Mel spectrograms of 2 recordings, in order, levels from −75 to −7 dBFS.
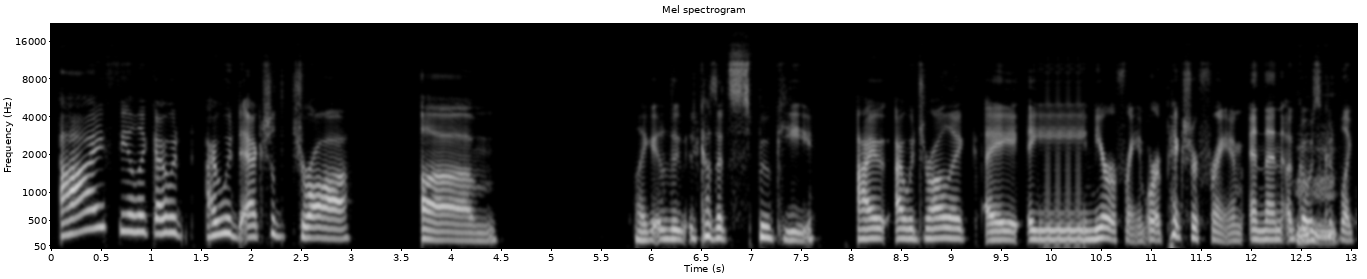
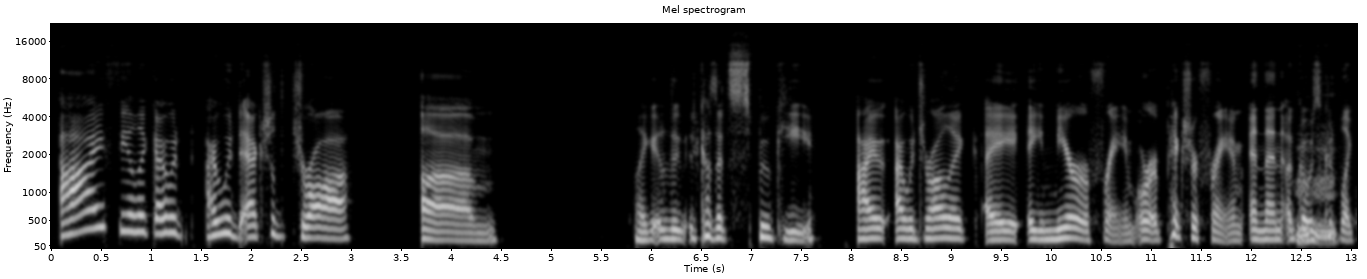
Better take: second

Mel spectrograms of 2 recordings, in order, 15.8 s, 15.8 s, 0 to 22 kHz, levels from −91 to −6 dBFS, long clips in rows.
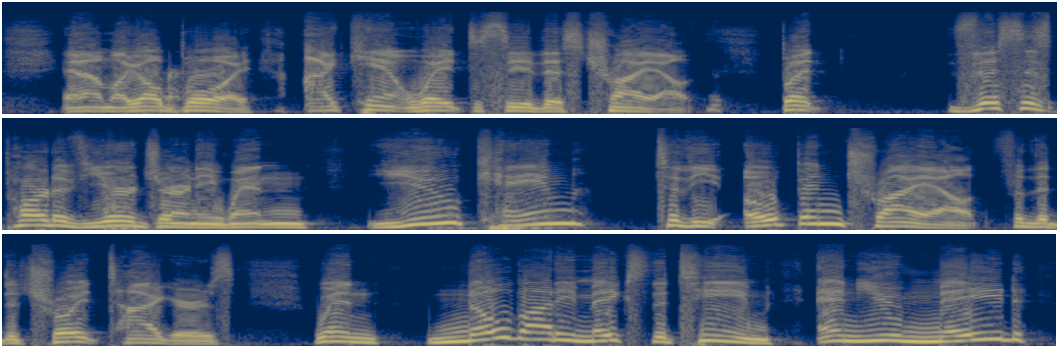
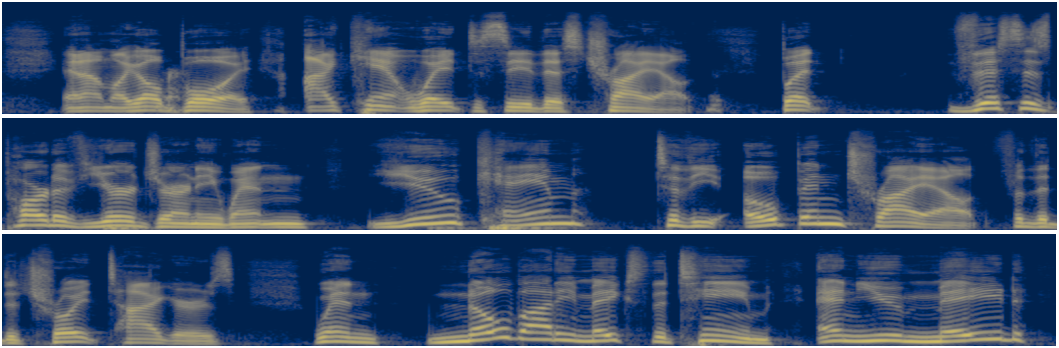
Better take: second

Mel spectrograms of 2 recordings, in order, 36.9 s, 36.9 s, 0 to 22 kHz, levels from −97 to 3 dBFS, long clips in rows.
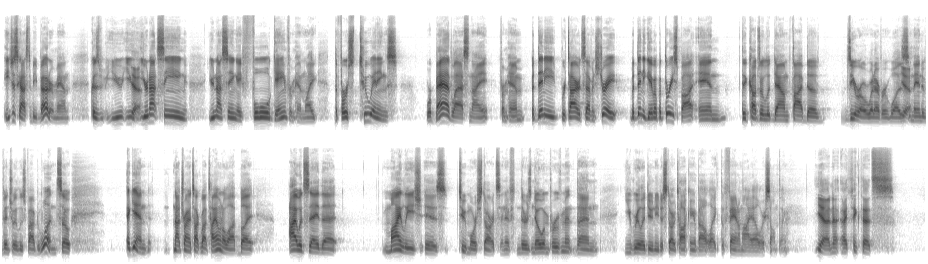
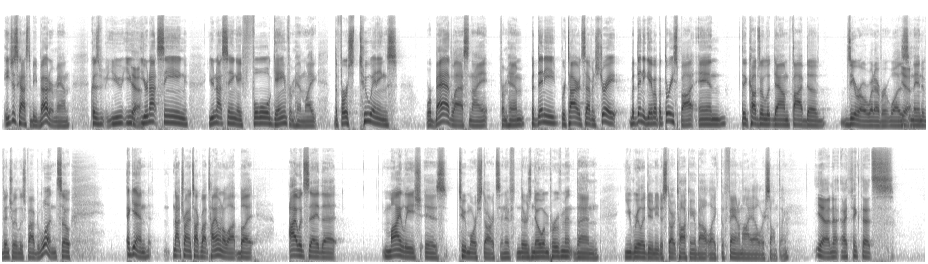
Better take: second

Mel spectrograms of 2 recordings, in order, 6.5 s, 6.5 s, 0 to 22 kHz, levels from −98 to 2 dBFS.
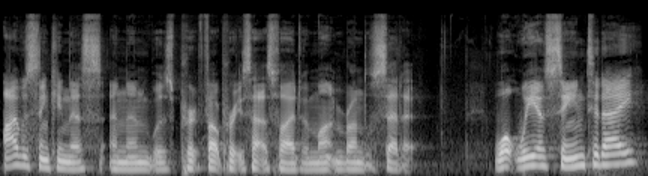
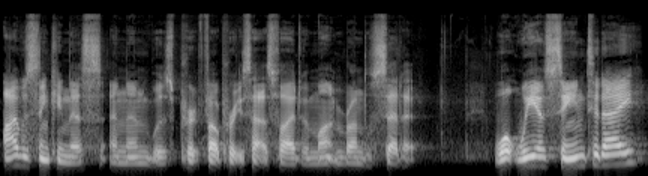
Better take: first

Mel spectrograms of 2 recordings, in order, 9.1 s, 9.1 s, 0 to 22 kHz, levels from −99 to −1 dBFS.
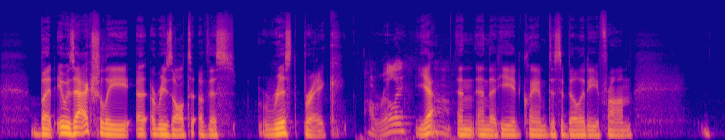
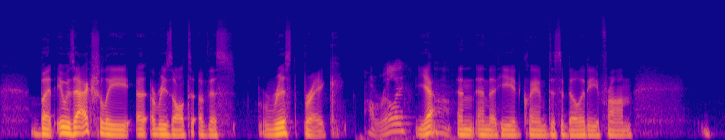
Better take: first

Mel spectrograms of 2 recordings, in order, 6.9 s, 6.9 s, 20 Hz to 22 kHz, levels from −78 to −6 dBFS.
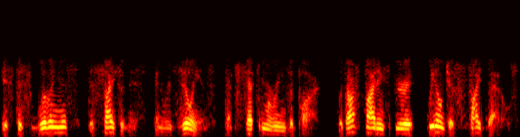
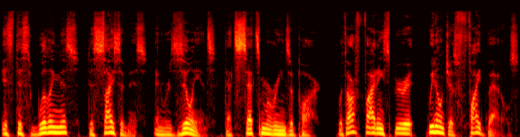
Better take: second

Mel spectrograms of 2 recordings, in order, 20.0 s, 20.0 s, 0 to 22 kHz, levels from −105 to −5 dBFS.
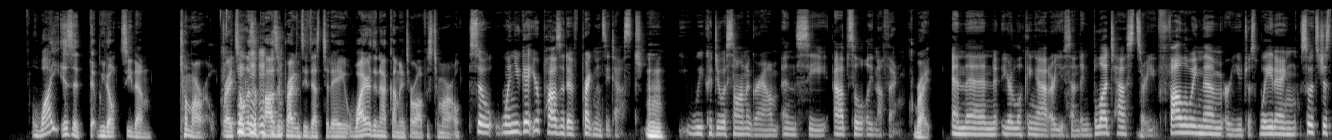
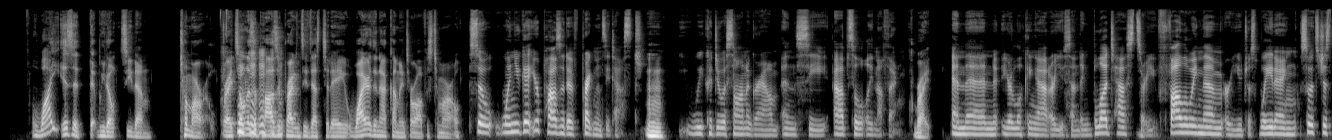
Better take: neither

